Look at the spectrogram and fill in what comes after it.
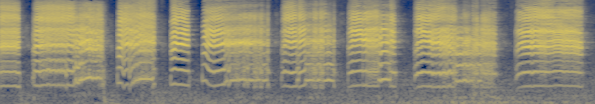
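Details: A pet otter, a female, gives high, squeaky chirps with bending pitch while being stroked, about one burst per second, some rising and some falling, with no other sounds.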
